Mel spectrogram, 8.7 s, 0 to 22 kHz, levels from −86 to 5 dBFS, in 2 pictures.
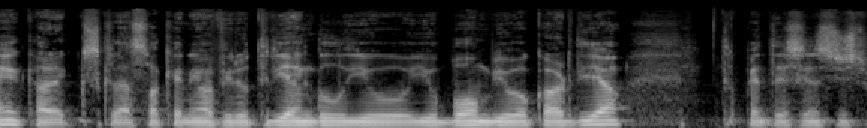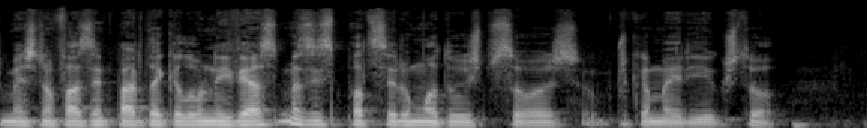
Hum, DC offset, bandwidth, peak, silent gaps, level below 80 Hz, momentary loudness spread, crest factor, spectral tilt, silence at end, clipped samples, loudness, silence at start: none; under 0.1%; 16.5 kHz; -6 dBFS; none; -58 dBFS; 11 LU; 18 dB; -6 dB/octave; 0.3 s; under 0.1%; -24 LUFS; 0 s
